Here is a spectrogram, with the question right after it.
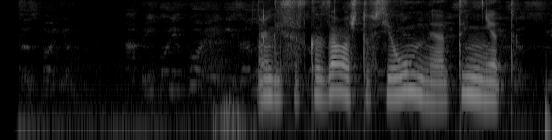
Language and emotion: Russian, angry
